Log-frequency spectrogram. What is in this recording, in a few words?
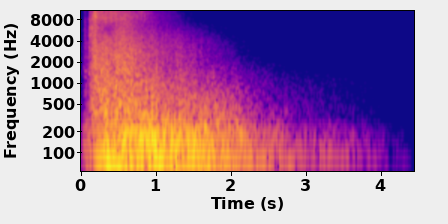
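explosion long; weapons; starruler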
